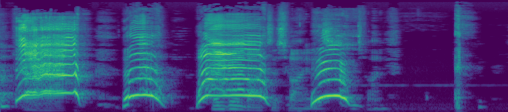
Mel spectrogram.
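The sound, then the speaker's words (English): A voice makes drawn-out screeching, moaning noises, imitating a warforged character in a tabletop role-playing game. Four loud tonal bursts with arching pitch are separated by short gaps, then a few faint short sounds follow. “Beatbox is fine. She's just beatboxing.”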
